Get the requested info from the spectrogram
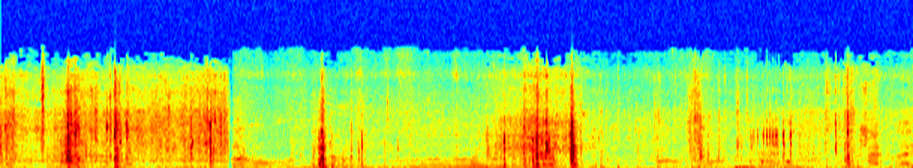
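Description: Hard plastic action figures and toys clacking against each other and the plastic storage box as they are handled, a few sharp knocks, over faint distant chatter and a low rumble.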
